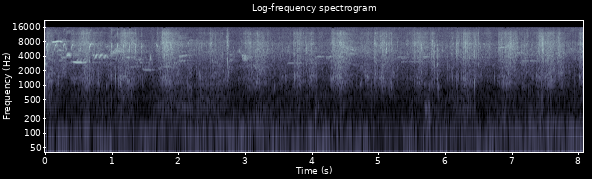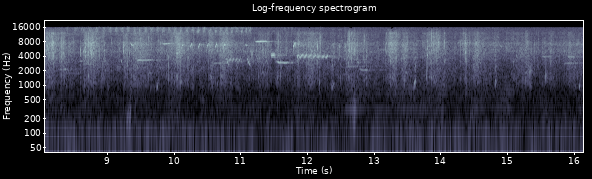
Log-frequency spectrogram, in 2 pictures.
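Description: A dog trots through tall grass, its paws rustling the leaves.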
